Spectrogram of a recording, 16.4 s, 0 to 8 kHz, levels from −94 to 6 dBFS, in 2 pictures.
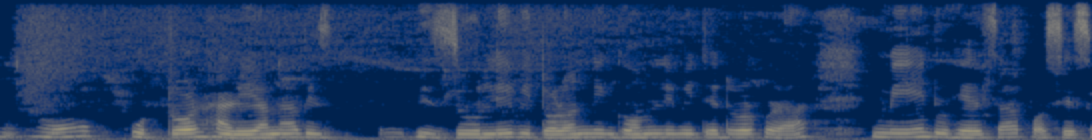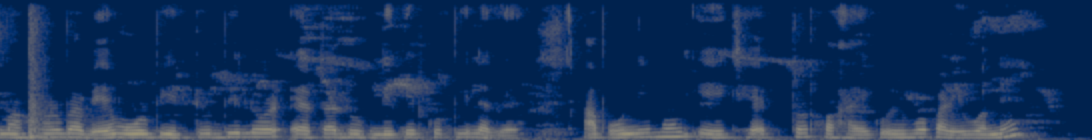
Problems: constant background noise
